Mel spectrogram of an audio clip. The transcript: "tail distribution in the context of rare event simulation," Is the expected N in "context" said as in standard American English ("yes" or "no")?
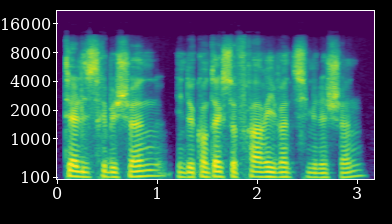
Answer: no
